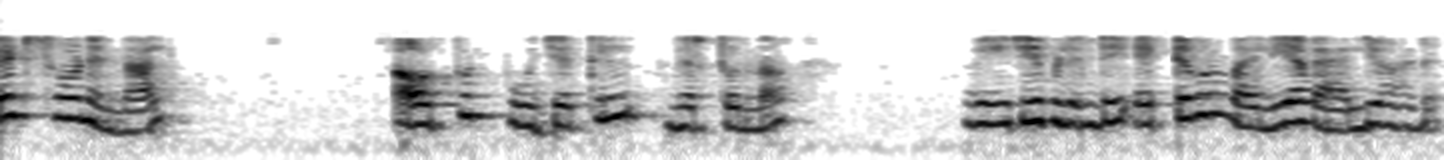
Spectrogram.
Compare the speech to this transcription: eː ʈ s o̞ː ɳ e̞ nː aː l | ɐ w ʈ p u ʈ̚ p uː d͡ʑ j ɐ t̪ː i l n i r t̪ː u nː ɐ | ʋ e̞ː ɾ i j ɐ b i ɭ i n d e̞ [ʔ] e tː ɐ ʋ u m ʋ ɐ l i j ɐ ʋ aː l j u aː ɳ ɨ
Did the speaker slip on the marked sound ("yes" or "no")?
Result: no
